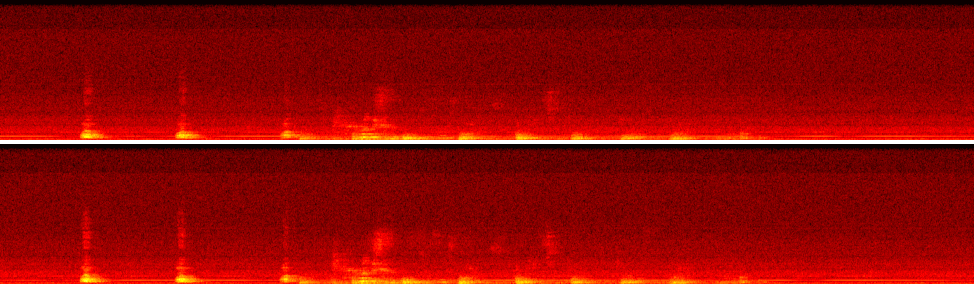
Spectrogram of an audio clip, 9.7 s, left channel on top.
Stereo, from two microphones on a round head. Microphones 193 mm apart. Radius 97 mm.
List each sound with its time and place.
0.8 s a dog barking: 80° right, 2.5 m; by 2.9 s 75° right (ahead or behind), 3.5 m
3.0 s footsteps: 35° right (ahead or behind), 2 m; by 7.7 s 85° right, 8.5 m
